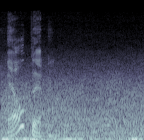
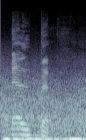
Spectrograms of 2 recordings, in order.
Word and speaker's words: Melbourne: Melbourne.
